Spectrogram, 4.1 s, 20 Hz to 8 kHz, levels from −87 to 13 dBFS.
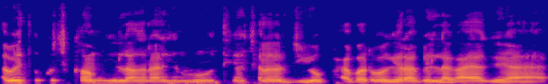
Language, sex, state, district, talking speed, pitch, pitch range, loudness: Hindi, male, Uttar Pradesh, Muzaffarnagar, 305 wpm, 115 Hz, 110-120 Hz, -16 LUFS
